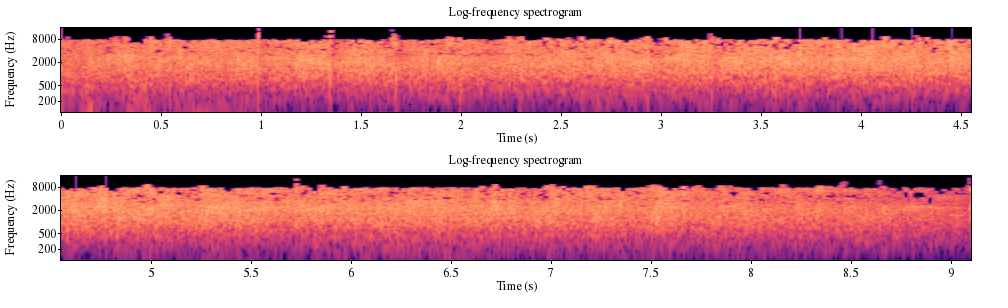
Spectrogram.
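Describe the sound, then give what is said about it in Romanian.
A church audience applauds a baby boy held up before them, a loud, dense wash of many hands clapping at once with no break for several seconds, tapering slightly at the very end. No voices come through. “Aș vrea să-l ridici în fața bisericii și să-l mai aplaudăm o dată.”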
